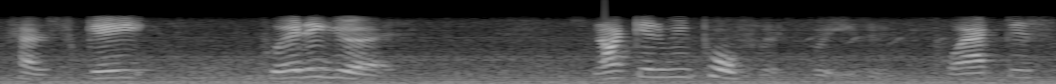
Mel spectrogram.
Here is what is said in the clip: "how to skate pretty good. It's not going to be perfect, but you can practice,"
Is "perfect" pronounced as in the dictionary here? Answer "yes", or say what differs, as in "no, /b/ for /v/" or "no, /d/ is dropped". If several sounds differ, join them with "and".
no, /k/ is dropped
